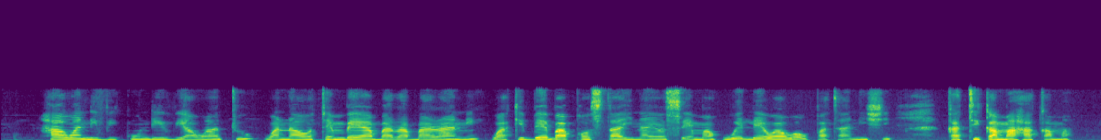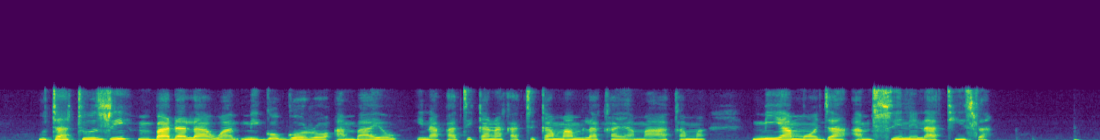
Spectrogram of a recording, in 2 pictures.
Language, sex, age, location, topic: Swahili, female, 25-35, Nakuru, government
